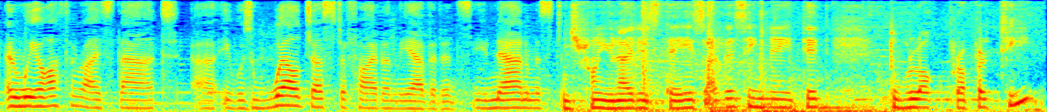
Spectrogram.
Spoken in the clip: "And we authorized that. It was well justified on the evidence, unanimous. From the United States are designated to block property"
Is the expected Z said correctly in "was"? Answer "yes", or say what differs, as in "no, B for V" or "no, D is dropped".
yes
